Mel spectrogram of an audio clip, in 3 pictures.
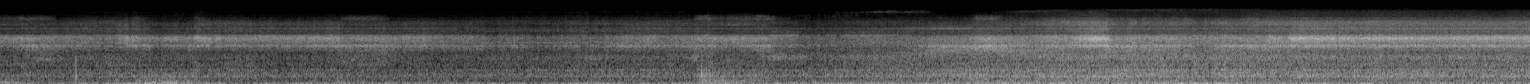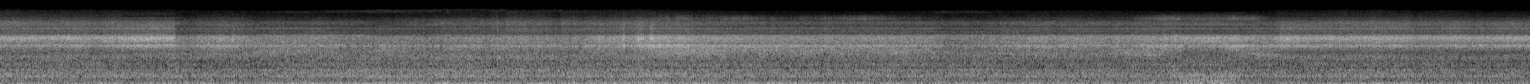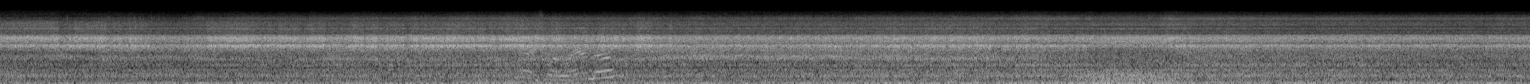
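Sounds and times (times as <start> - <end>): wind rushing over microphone: 0.0 - 45.9.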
